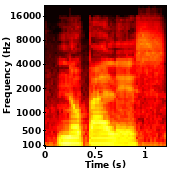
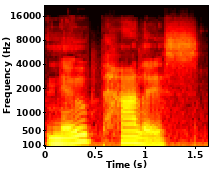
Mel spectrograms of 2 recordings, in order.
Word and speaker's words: nopales: British streamer get to the word nopales and pronounce it no palace.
